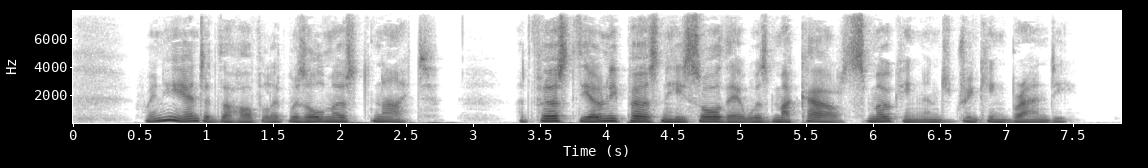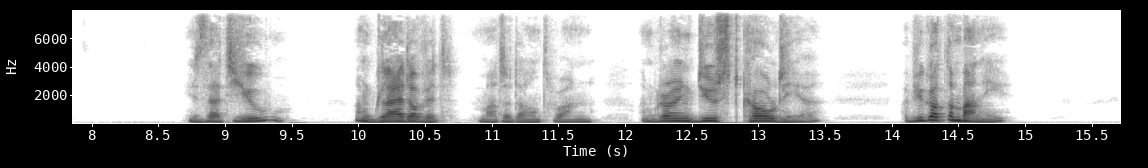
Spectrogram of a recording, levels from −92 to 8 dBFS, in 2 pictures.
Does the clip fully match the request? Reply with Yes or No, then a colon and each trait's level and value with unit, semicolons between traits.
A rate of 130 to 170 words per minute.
Yes: average, 160 wpm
